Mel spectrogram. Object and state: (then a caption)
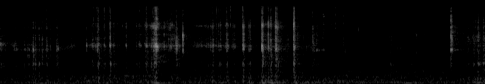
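Dry bar soap. The remaining piece of a solid, dry blue and cream bar of soap, held in the hand, is cut and scraped with a metal knife blade, leaving crumbly shavings. The sound is a quiet series of dry, brittle scrapes and crisp crackling clicks. It is almost entirely high and bright, with very little low end, and each click dies away quickly.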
